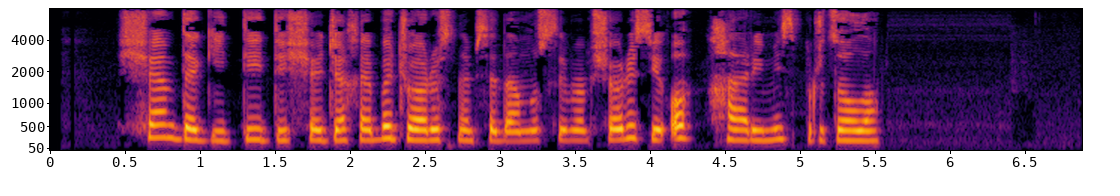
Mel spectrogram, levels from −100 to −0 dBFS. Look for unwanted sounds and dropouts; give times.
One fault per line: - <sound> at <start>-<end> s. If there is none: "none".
none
